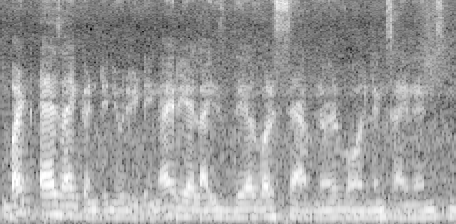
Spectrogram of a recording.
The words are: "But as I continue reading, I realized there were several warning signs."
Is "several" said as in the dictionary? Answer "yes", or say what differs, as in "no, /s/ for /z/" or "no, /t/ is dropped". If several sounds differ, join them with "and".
no, /l/ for /ɹ/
